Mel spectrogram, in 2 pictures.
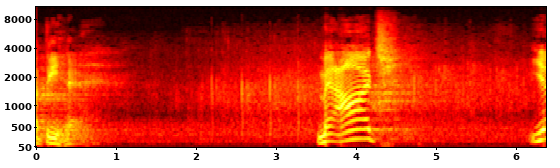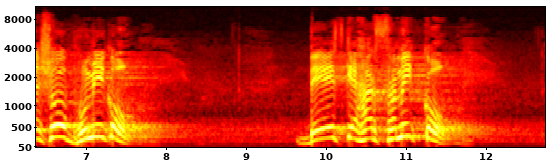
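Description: An elderly man speaks slowly and deliberately into a microphone, in a reverberant hall.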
